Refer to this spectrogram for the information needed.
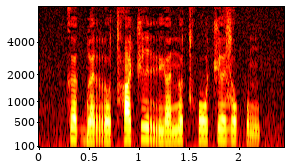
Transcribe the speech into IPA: k ɛ˦ ɡ͡b ɛ˨ r o˨ tʰ a˦ t͡ʃ iː˦ r j ɛ˨˦ n ʊ˦ tʰ oː˦ t͡ʃ e˦ z o˦˨ k͡p ʊ˨ ŋ

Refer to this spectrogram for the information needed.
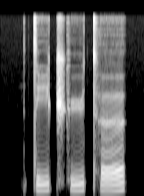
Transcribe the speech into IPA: t i t͡ʃʼ y tʰ ə

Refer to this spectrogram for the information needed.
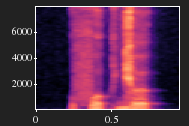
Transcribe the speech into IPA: f o k ɟ ɵ

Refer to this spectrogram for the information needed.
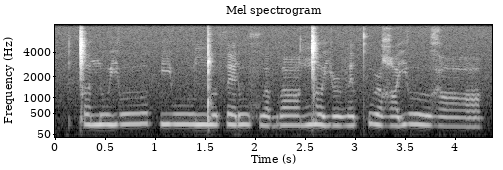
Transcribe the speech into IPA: ǀ ʌ n u j ʊː | j uː ŋ͡ǃ ʊ θ ɛ ɾ u xʷ ɑ ɡʷ ɑː ŋ͡ǀ ʌ j ə˞ β ɛ kʷʰ ə˞ ʁ ɑ j ʊː ɣ ɑː

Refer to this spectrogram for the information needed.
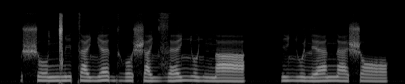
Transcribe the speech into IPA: ʃ o ŋ͡ǀ i t æ ʎ ɛ dʱ o ʃ a ʎ z ɛ ʎ o ʎ n a | i ʎ u lʲ æ n æ ʃ ɔ

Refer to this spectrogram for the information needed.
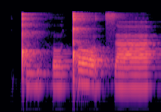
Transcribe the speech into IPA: ǃ i h o ǃ ɔ t͡s a

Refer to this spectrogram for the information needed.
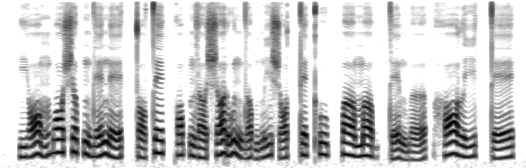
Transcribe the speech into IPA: j ɔ˩˧˩ m b ɔ˥ ʃ ə˥˧ p n d e˨˦ n e˨˩˦ tː ɔ˨˩˦ t̪ e˥ kː ɔ˧˥˧ p n z ʌ˨˩˦ ʃ ʌ˧˥˧ ɾ u˧˥˧ n d ʌ˩˧˩ b m i˧˥˧ ʃ ɔ˩˧˩ tː e˥ kʼ u˥˧ pː ʌː˥˧ m ʌː˥˧ b tː e˩˧˩ m b ə˨˩˦ | h ɔː˧˥˧ l iː˨˦ tː e˨˦

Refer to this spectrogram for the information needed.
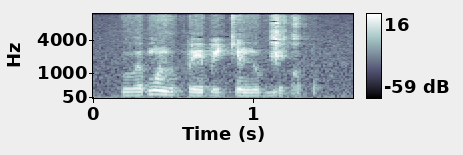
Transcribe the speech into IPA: u ə̯ b ɔ̃ ð u p e ɓ e c ə̃ n u ɡ e ɡ ɔ p

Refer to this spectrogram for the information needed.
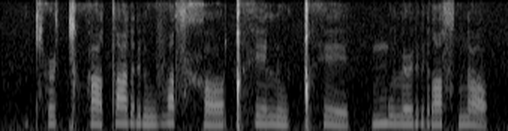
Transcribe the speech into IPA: cʰ ə˞ ǀʰ u tˤ ə˞ r u v e sˤ x ɔ ǃʰ e l u ǃʰ e | m u l ə˞ r ɛ sˤ n ɔ

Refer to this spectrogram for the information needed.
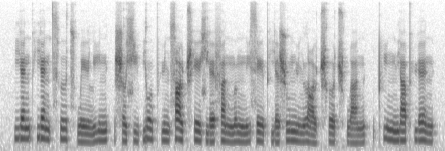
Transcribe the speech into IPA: j ɛ˦ n pʰ j ɛ˥˨ n t͡sʰ ɹ̩˦ t͡sʰ w e˨˩ ɪ̯ l i˦ n | ʂ ɤ˨˦ ɕ i˨˩ p j o˥˨ ʊ̯ pʰ y˨˦ n s ɑ˥˨ ʊ̯ ʈ͡ʂʰ e˥˨ ɪ̯ ɕ j ɛ˨˦ f a˥˨ n n̪ ɤ˥˨ ŋ n̪ i˦ s e˥˨ ɪ̯ pʰ j ɛ˨˩ ʂ u˦ n̪ y˨˦ n l ɑ˨˩ ʊ̯ ʈ͡ʂʰ ɤ˨˦ ʈ͡ʂʰ w a˨˦ n | pʰ i˥˨ ŋ n̪ j ä˥˨ pʰ ɥ ɛ˥˨ n

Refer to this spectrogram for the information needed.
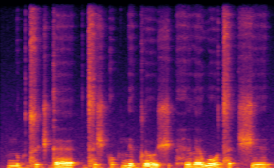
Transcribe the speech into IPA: n u k d͡z ɵ t͡ʃ ɡ ɛ | d͡z ɪ ʃ k o k n ɪ ɡ l ɵ ʃ | h ɪ l ɛ w o d͡z ɛ k ʃ ɪ

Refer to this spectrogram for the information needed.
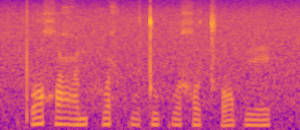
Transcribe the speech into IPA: pʼ o χ o ʕ y m h u ħ kʷ ɤ t u kʷ i χ u t͡sʼ ɔ p y e̯

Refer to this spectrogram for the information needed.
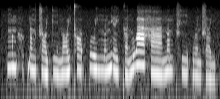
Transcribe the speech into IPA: ŋ ɐ˧ m h ʊ˧ k̚ j ɐ˨ ŋ t͡s ɔː˨˩ j k iː˨˩ n̪ ɔː˨˥ j kʰ ɔː˧ t̚ p uː˨ j ŋ ɵ˨˧ n j e˧ j k ɐ˨˥ n w aː˥ h aː˨ n̪ ɐ˧ m t͡sʰ iː˨ t̚ w ɵ˨ n s ɐ˨ j

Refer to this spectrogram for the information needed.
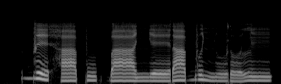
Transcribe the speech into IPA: b e˦˨ h a˨ p u˨ ɡ͡b aː˨ ɲ eː˨ ɾ a˦ b ʊ˦ ɲ u˨ ɾ ʊ˨ l ĩ˦

